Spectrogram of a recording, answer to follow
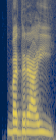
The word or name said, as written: बदराई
